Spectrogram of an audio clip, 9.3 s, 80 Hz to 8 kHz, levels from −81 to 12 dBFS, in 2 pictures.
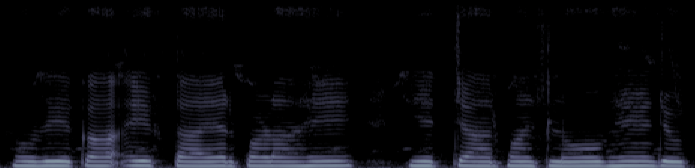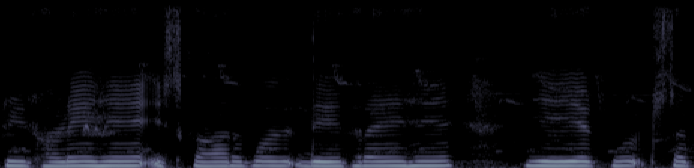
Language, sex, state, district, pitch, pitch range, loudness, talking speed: Hindi, female, Uttar Pradesh, Etah, 205 Hz, 200-210 Hz, -34 LUFS, 150 wpm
